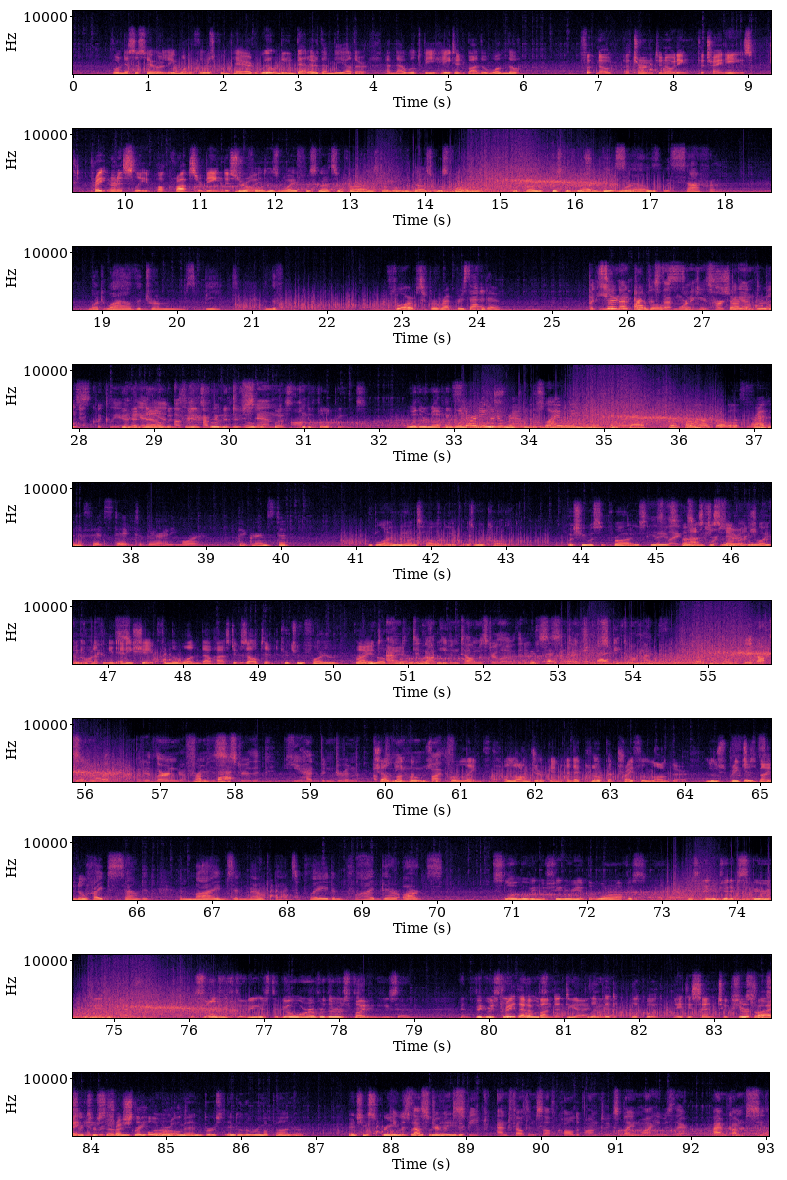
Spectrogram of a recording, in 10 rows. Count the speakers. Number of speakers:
nine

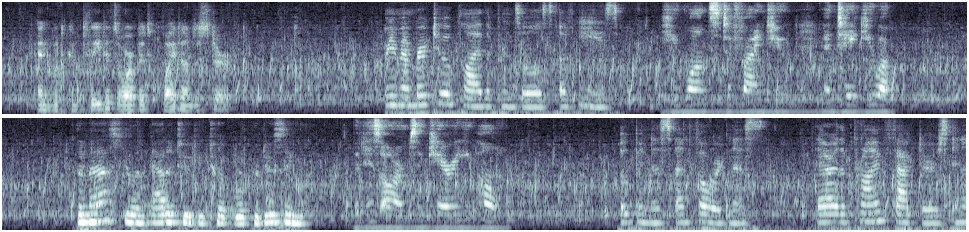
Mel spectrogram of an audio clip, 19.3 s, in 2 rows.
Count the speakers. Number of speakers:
four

